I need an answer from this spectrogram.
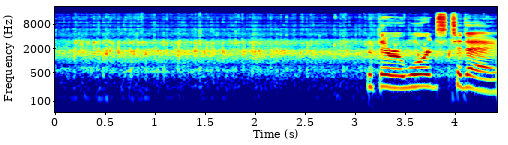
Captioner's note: applause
